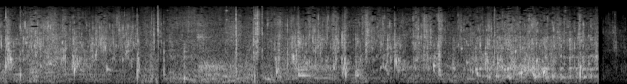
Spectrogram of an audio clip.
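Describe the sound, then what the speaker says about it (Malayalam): Food is washed by hand in clear flowing stream water, with a continuous close trickle broken by splashes and sloshes. "ആദ്യം നമ്മൾ ഈ വെള്ളത്തിലിട്ടൊന്ന് നല്ല വൃത്തിയൊന്ന് കഴുകിയെടുക്കും"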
